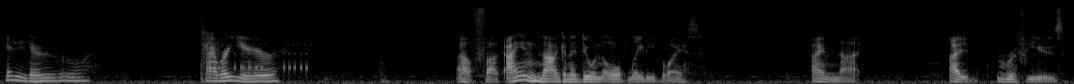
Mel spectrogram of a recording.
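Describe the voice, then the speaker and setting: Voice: medium pitch, measured pace, creaky, pauses often, a little hiss or hum. A gamer reading a story game aloud with dramatic narration and casual, grumbling, sweary asides.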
